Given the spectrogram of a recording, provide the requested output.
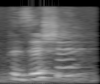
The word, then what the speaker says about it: position: Wichita Wichita first syllable position well we're going in order you can kind of figure it out of leading either for these right position position so we have it on the second syllable there and then lastly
